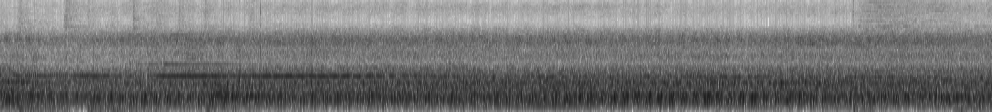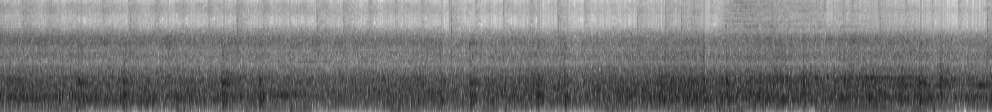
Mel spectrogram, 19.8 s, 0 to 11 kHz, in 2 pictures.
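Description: Nankai Main Line electric commuter train (7100 series) running: a steady, loud rumble of wheels on rail and motor noise, with a faint steady whine in the first few seconds.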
